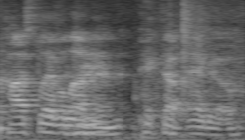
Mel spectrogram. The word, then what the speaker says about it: Eggo: By the way, I used to call Ego all the time. I didn't know it was Eggo for the longest time.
